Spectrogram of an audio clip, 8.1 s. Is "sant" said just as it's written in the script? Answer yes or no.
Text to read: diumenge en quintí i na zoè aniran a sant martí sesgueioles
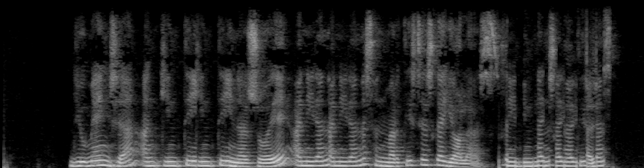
yes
